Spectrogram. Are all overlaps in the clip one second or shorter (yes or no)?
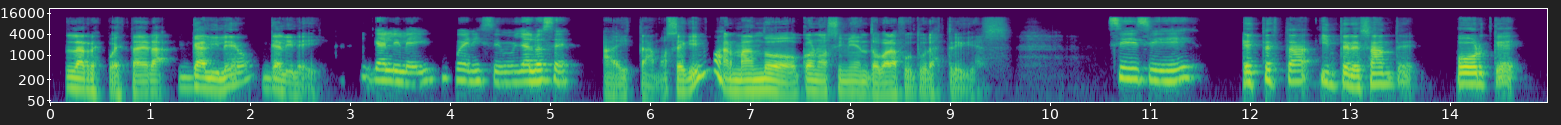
yes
